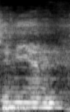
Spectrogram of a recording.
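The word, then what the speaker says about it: Tynion: I've been told it's Tinian, it's Tinian.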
